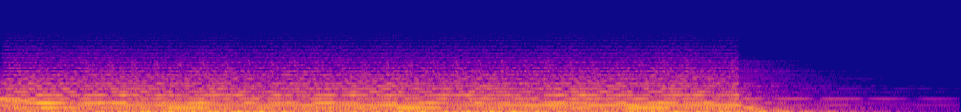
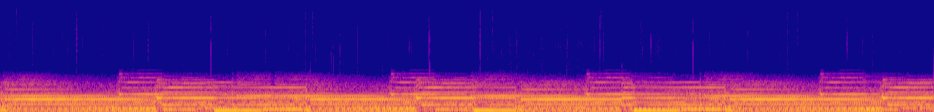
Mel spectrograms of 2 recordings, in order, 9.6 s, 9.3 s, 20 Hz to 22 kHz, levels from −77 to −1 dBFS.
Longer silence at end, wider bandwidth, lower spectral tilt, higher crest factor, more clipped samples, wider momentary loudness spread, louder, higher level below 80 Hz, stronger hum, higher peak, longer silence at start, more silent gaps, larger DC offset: first, 1.05 s vs 0 s; first, 6 kHz vs 1.9 kHz; second, -9.5 dB/octave vs -12 dB/octave; about the same, 14 dB vs 10 dB; neither; first, 5 LU vs 2 LU; second, -21 LUFS vs -18 LUFS; second, -30 dBFS vs -24 dBFS; neither; about the same, -4 dBFS vs -6 dBFS; about the same, 0 s vs 0 s; neither; neither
